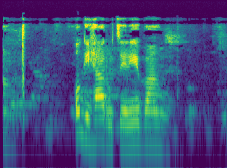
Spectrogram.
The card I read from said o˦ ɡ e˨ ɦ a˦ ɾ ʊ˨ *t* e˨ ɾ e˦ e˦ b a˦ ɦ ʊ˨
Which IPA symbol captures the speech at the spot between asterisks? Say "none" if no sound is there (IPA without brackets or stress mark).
t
